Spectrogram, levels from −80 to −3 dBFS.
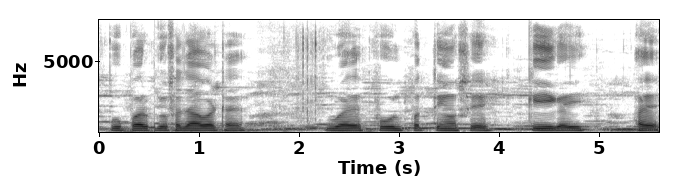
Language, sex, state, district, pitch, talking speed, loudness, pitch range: Hindi, male, Uttar Pradesh, Gorakhpur, 130 Hz, 120 wpm, -17 LUFS, 125-190 Hz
